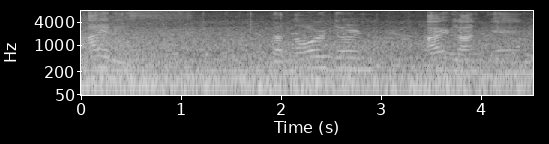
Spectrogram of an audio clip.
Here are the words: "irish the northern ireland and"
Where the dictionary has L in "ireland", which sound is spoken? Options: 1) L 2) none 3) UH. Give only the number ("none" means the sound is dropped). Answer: 1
